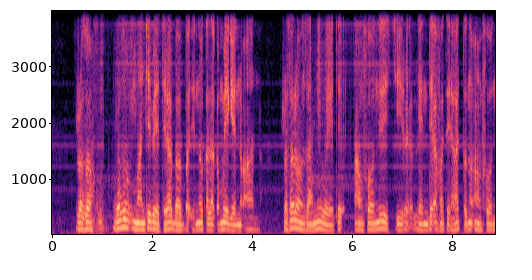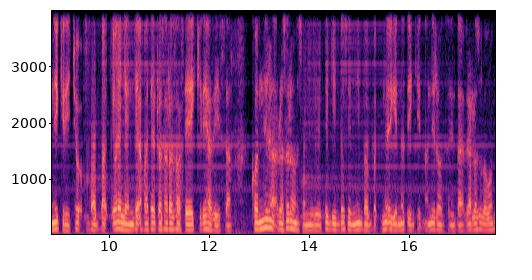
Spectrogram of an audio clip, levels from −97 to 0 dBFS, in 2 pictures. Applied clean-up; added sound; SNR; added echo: neural separator model SepFormer DNS4.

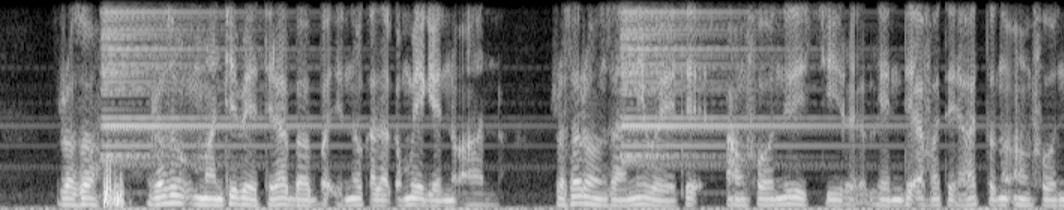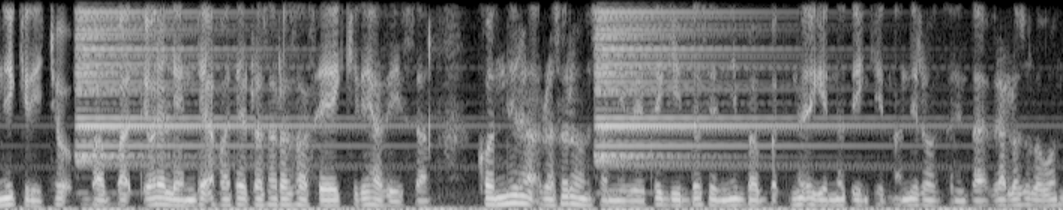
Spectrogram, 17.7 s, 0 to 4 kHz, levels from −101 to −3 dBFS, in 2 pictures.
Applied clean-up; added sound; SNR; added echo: none; Gong; 8 dB; none.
